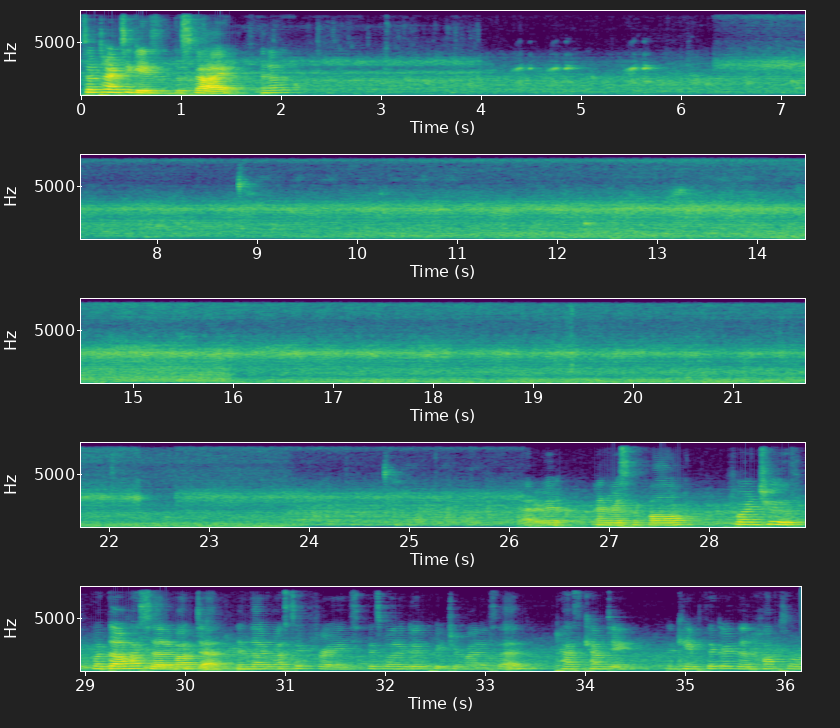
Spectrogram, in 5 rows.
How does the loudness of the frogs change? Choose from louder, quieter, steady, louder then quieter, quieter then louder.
louder then quieter.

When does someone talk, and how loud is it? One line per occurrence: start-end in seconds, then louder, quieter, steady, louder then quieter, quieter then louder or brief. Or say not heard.
0.0-2.0 brief
26.1-36.1 quieter.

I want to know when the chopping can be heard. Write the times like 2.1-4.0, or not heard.
not heard.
